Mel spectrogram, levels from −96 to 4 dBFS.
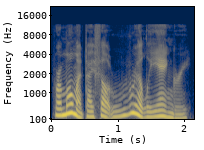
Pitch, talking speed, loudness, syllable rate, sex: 195 Hz, 195 wpm, -15 LUFS, 4.8 syllables/s, female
